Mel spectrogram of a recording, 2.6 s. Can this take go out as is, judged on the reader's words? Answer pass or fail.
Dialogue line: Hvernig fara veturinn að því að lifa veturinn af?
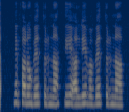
pass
